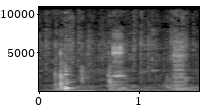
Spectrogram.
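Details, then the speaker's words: JP2 marine engine, cold in December after three months unused, turned slowly by hand in neutral with compression, gives three sharp dry clacks about half a second apart from a slightly sticking valve; cold oil adds resistance. "Hear them funny little clacks. And that's the valve sticking a little."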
